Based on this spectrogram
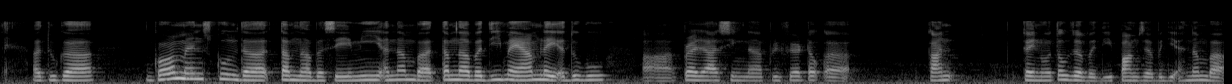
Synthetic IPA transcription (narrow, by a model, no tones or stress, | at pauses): ɐduɡɐ | ɡoβɐɾmentskuldɐtɐmnɐbɐsemiɐnɐmbɐtɐmnɐbɐdimɐjamlɐjɐdubu | pɾɐzasiŋnɐpɾipʰeɾt | kan | kɐjnotɐwd͡ʒɐbɐdipamzɐbɐdiʔɐnɐmbɐ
